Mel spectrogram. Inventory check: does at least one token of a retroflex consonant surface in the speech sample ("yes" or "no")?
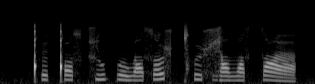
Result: yes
